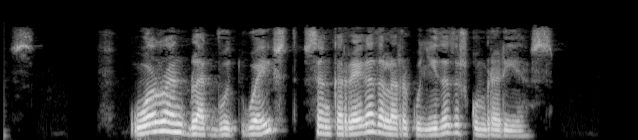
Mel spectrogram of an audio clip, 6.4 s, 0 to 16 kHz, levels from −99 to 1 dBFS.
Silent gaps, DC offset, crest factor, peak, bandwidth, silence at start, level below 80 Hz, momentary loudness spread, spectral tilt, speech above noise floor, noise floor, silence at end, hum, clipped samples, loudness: 0.68-0.97 s; under 0.1%; 16 dB; -2 dBFS; 7.8 kHz; 0.15 s; -60 dBFS; 19 LU; -6.5 dB/octave; 23 dB; -38 dBFS; 0.85 s; none; under 0.1%; -16 LUFS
